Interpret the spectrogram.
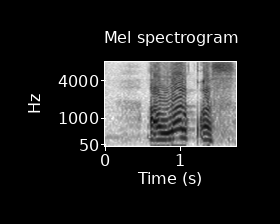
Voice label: "аларкьвас", aghul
